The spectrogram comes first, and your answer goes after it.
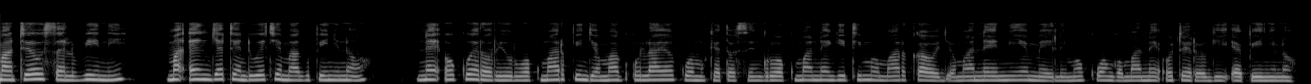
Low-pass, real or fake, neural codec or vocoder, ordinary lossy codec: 7.2 kHz; fake; codec, 16 kHz, 4 kbps, X-Codec, WavLM features, trained on Multilingual LibriSpeech; none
